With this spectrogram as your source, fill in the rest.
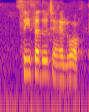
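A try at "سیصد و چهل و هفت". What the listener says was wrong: دیکھا یہ واو کو وا نہ پڑھیں.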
